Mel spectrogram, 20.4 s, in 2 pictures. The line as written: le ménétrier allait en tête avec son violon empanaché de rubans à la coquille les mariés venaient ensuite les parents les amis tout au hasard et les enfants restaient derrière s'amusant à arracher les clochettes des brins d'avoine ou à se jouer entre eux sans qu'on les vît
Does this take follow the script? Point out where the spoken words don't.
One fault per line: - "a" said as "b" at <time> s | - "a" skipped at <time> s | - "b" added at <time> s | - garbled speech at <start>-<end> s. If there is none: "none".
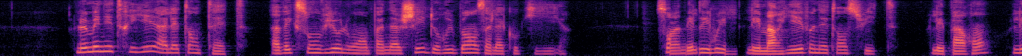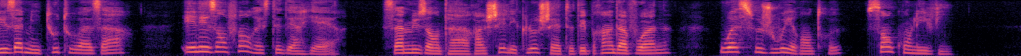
- garbled speech at 6.6-7.4 s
